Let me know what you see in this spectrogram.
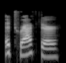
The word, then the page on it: attracter: British English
